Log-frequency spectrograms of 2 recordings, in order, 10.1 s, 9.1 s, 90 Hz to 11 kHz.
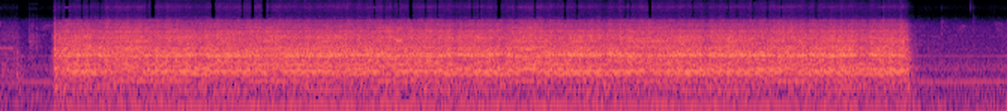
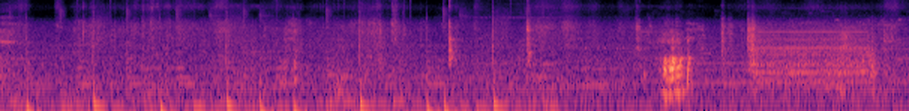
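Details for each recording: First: Brother DCP-L2540DW laser printer running with loud, rough grinding that starts and stops abruptly, from a worn fuser assembly, fixed by replacing the fuser unit. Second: Brother DCP-L2540DW laser printer, 277,000 pages, after replacing fuser assembly and a gear to cure grinding: steady soft mechanical thumps and light motor hum, running cleanly with no grinding.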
